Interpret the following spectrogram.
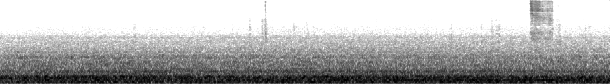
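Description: A car driving, heard from inside the cab: a steady low engine hum over continuous road and tyre noise.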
